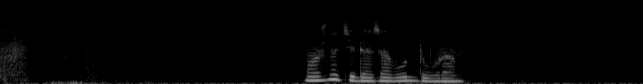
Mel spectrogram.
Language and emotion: Russian, neutral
